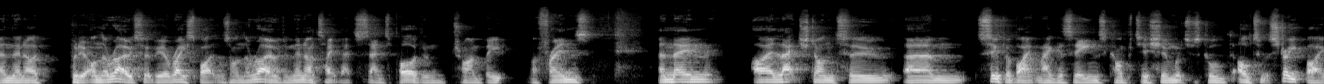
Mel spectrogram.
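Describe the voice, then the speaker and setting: A man with a southern English accent speaks at a moderate pace with fairly even intonation and a fairly low pitch. The recording is very clean, with a silent background. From England, Hertfordshire. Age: 60s. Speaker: drag racer. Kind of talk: interview. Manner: casual, hesitant with fillers.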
